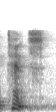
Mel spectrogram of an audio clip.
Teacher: our tongue can all remain in the alveolar region because that T stop is also an alveolar sound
